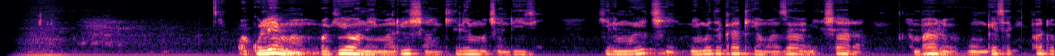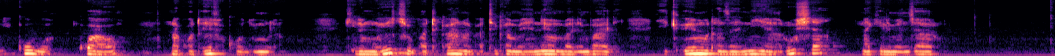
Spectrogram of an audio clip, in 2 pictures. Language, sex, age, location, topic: Swahili, male, 18-24, Dar es Salaam, agriculture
